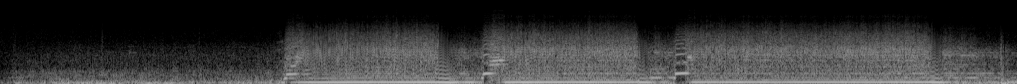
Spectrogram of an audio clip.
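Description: A low ship's whistle blown in three long blasts, the last the longest, each with a hiss behind the tone, starting about three seconds in over a quieter rumble.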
